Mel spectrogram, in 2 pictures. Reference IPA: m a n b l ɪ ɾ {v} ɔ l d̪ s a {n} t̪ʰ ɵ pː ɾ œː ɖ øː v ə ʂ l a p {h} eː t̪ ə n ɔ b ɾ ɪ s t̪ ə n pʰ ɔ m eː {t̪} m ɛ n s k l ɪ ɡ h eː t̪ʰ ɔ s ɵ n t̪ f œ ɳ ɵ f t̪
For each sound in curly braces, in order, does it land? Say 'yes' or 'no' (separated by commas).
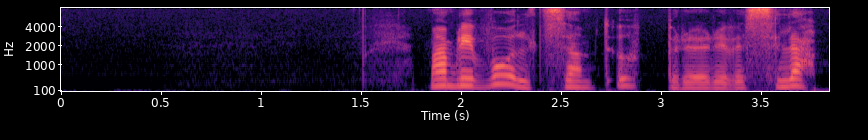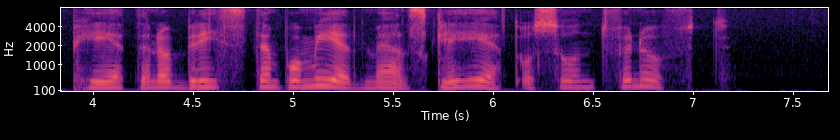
yes, no, yes, no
